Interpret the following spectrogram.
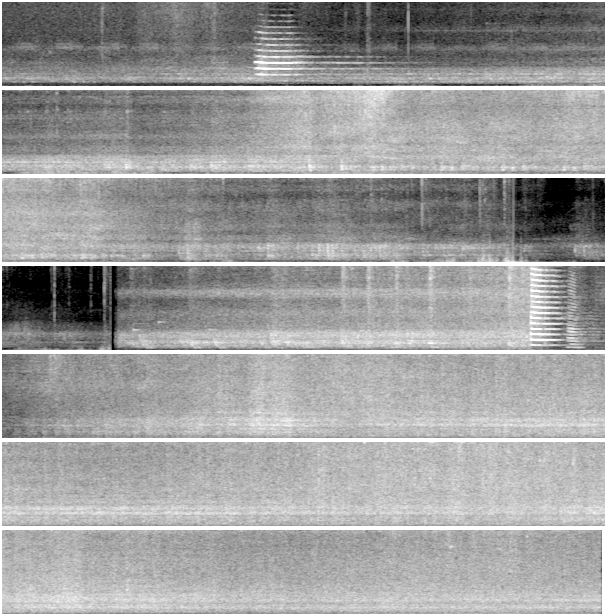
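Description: Freight train arriving and passing on the line: the locomotive's horn sounds two short blasts, one about two seconds in and a louder one a little past halfway, followed by the steady noise of the wagons rolling past over the rails.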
